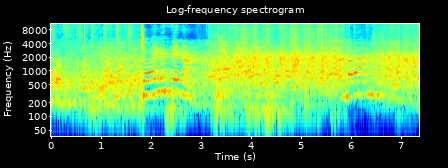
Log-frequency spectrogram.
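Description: A crowd of people applauds in a room.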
